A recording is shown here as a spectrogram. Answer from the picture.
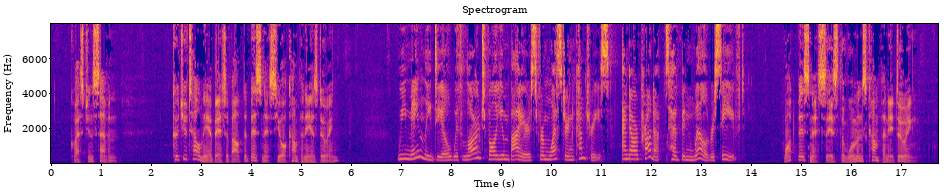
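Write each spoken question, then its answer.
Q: What business is the woman's company doing?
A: Selling products in large volumes to buyers from Western countries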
